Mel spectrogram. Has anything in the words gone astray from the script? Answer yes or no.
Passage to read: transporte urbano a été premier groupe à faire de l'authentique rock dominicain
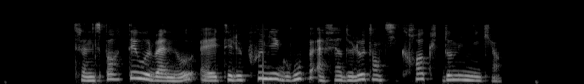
yes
